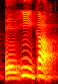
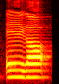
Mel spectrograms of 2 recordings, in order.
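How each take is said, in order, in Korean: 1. 첫 음절은 모음 두 개로 발음돼요. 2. 첫 음절은 길게 늘어지는 모음 하나예요. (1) "에이가 이렇게 읽지 않고" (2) "좀 끌어주거든요"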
